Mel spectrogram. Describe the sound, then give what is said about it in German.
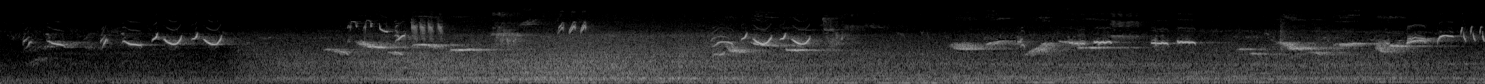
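Several songbirds, a blackbird first and then more and more birds joining in, sing overlapping phrases of bright chirps and whistles at dawn, repeating in bursts over a steady wash of low background noise, like an outdoor dawn chorus. “Doch nach und nach werden immer mehr Vögel wach und stimmen mit ein.”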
